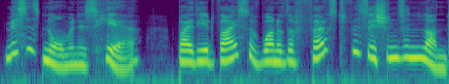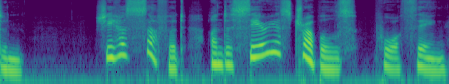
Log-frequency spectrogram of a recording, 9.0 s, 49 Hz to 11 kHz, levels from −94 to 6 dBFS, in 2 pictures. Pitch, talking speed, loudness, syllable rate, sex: 220 Hz, 155 wpm, -17 LUFS, 5.0 syllables/s, female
